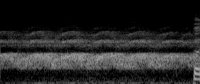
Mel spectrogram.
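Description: Emergency vehicle sirens sounding steadily from a convoy of ambulances and police vehicles.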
